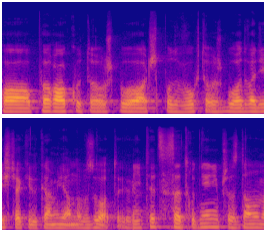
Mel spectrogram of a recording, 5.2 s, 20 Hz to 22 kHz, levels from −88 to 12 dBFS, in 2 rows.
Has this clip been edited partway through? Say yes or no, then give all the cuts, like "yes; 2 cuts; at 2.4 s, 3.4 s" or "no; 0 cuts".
yes; 1 cut; at 3.9 s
